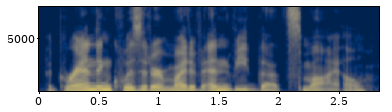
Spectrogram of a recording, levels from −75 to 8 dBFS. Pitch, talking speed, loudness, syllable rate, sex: 190 Hz, 170 wpm, -16 LUFS, 4.9 syllables/s, female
